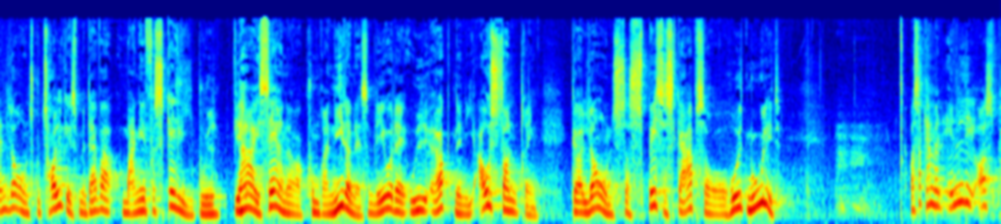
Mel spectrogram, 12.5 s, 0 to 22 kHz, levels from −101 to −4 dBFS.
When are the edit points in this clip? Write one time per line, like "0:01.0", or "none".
0:02.8
0:11.3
